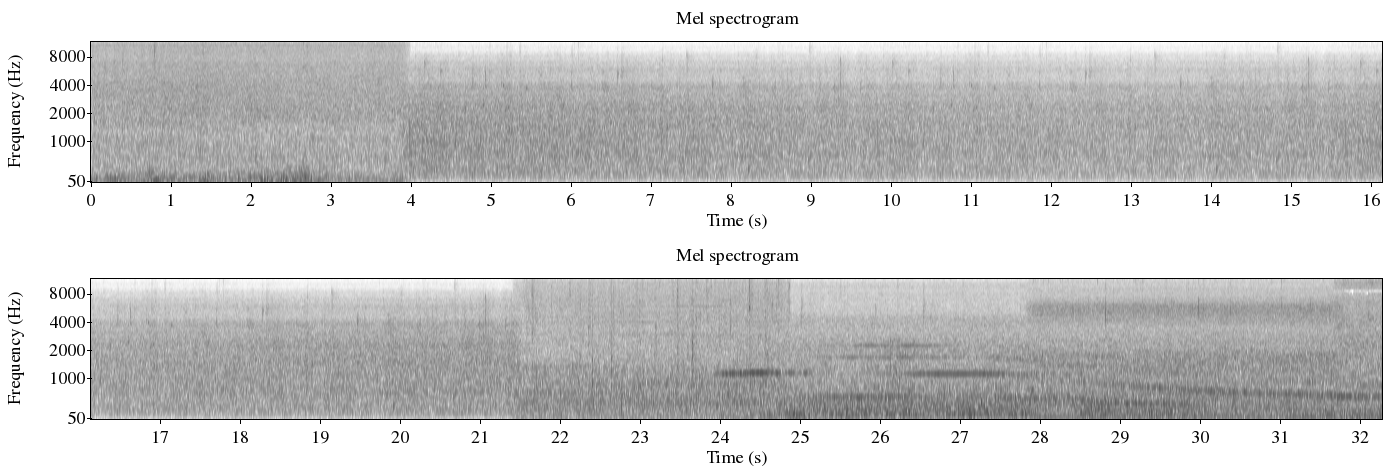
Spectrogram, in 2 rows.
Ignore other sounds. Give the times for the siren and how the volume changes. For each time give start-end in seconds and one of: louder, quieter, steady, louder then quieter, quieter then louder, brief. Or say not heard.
23.9-32.2 steady.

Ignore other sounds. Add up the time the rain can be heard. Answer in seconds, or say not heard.
32 s.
